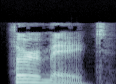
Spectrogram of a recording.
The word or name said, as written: thermate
